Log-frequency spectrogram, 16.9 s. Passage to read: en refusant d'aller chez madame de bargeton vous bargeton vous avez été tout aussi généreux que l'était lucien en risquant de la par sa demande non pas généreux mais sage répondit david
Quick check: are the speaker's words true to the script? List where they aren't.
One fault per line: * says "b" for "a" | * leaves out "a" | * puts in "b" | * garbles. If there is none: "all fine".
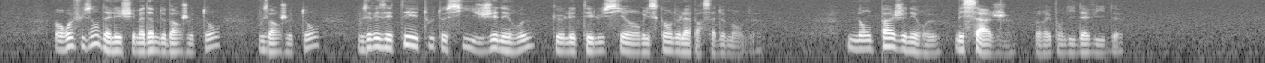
all fine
